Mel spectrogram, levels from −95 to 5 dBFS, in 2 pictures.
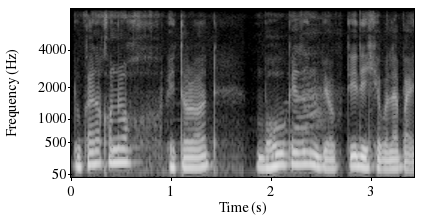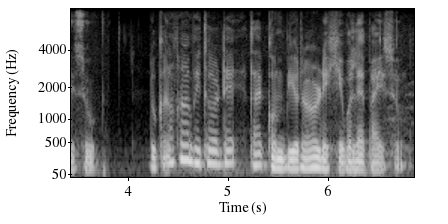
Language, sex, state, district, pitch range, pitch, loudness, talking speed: Assamese, male, Assam, Sonitpur, 115-170 Hz, 135 Hz, -17 LUFS, 120 wpm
